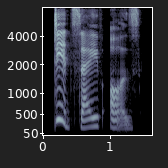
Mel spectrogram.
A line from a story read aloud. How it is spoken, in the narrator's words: finished the little wizard, bounding triumphantly to his feet and restored to instant cheerfulness by Dorothy's generous statement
